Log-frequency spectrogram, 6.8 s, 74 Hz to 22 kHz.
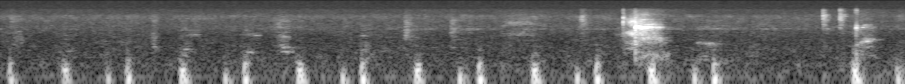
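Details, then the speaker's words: Heart auscultation played over Zoom to show an extra heart sound: regular low heart thumps near 68 a minute with an extra soft sound, a three-beat S3 gallop. "i was trying to help you hear an extra heart sound th"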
